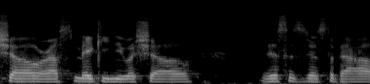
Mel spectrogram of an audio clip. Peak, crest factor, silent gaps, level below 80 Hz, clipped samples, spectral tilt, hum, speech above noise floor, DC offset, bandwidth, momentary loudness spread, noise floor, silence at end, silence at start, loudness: -16 dBFS; 18 dB; none; -70 dBFS; under 0.1%; -5.5 dB/octave; none; 32 dB; under 0.1%; 15 kHz; 7 LU; -65 dBFS; 0 s; 0 s; -34 LUFS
